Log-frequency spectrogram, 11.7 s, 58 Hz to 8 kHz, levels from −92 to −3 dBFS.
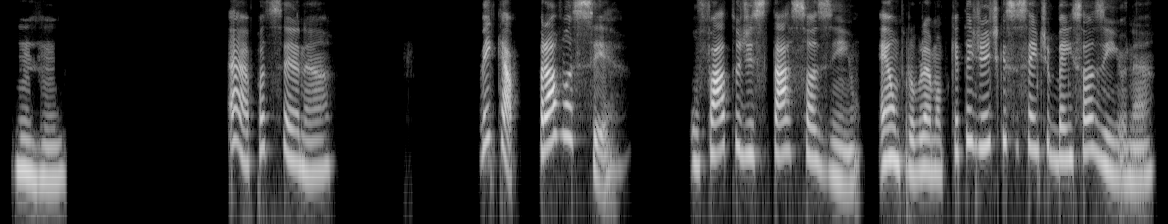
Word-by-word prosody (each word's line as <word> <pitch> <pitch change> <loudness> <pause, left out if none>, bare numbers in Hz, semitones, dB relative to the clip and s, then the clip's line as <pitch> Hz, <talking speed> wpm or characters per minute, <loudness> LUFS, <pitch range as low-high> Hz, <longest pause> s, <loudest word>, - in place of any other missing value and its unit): Uhum. 165 -3 -5 1.6
É, 355 -10 +1
pode 300 +8 -7
ser, 255 -8 -3
né. 185 +1 -7 1.5
Vem 350 +5 0
cá, - - +4 0.2
pra 325 +6 +9
você, 395 - -1 0.8
o 225 - -7
fato 275 +8 +3
de 270 -2 -4
estar 270 +1 +4
sozinho 185 - -3 0.2
é 225 +5 +3
um 245 - +2
problema? 190 -2 -2
Porque 285 +9 -9
tem 360 +5 -3
gente 325 +1 -2
que 360 - -3
se 350 -2 +1
sente 310 -4 -1
bem 245 0 -2
sozinho, 250 - -3
né? 160 +3 -7
245 Hz, 135 wpm, -24 LUFS, 185-305 Hz, 1.6 s, pra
